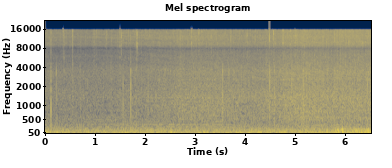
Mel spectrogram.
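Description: Rain falling steadily: a noisy hiss with scattered drop ticks, over a low rumble of wind on the microphone that swells near the end.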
